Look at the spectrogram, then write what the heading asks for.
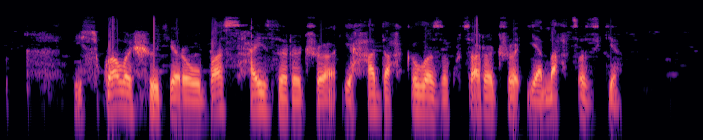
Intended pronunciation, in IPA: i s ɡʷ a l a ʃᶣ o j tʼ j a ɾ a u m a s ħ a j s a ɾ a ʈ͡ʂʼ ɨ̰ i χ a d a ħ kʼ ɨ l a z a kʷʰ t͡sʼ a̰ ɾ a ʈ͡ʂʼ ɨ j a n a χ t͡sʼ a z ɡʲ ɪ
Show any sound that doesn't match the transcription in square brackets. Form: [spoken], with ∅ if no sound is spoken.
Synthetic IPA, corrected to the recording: i s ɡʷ a l a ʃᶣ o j tʼ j a ɾ a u [b] a s ħ a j [z] a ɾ a ʈ͡ʂʼ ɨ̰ i [ħ] a d a ħ kʼ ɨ l a z a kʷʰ t͡sʼ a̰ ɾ a ʈ͡ʂʼ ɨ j a n a [ħ] t͡sʼ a z ɡʲ ɪ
